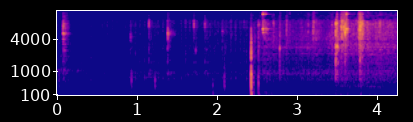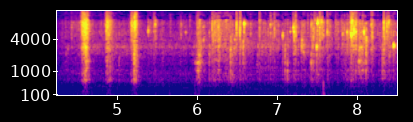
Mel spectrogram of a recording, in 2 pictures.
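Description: Oil heating in a kadai on a stove for tempering, as part of making pumpkin flower thuvayal: after a quiet start, sharp crackles and spits of hot oil build into a steady, close sizzle.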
